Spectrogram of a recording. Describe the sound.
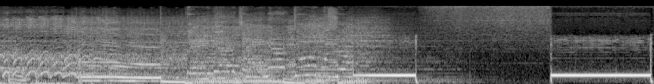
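A phone call rings out as an outgoing call is placed. After a few seconds of other tonal sound, two long, steady ringback tones play, separated by a silent pause.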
